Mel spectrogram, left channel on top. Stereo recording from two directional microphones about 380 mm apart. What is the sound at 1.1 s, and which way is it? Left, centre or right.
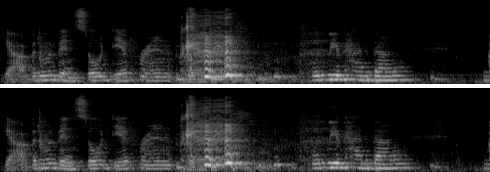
Speech, centre.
